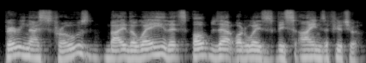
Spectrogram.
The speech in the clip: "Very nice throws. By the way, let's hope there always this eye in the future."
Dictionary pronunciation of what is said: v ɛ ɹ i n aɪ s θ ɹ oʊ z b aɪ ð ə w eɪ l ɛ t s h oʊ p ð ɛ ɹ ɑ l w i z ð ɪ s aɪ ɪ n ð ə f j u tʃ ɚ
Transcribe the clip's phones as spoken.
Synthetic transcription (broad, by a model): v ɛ ɹ i n aɪ s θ ɹ oʊ z b aɪ ð ə w eɪ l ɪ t s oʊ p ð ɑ w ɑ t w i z ð ɪ s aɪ ɪ n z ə f j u tʃ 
